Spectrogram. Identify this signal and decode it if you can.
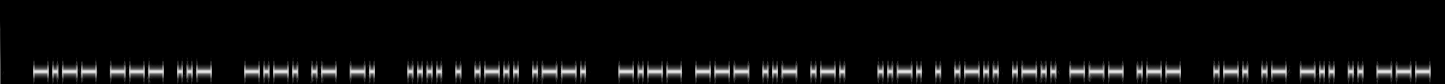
Morse code, heard as a keyed tone, about 25 wpm, 600 Hz. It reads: YOU CAN HELP YOUR FELLOW RADIO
